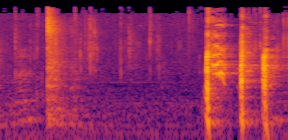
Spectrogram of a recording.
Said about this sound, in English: I'm still coughing. Can God speak through a coughing preacher?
